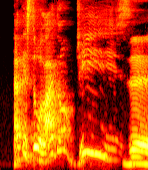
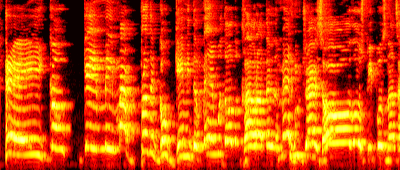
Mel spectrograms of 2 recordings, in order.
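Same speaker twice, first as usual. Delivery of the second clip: announcer hype; 7 semitones higher, slower than usual. Pretend. Streamer gives a viewer a big hype intro. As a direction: hype him up like a headliner.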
